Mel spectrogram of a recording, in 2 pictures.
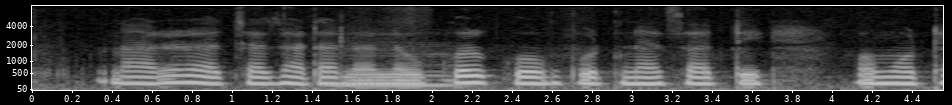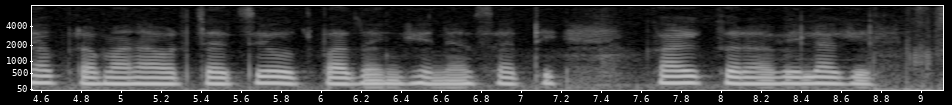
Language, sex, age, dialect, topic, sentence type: Marathi, female, 18-24, Northern Konkan, agriculture, question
